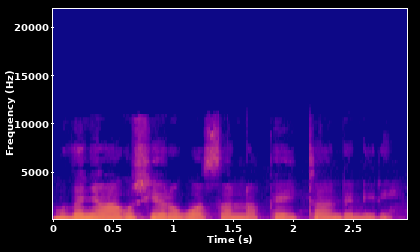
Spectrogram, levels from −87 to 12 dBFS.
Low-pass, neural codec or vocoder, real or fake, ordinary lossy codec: 10.8 kHz; none; real; AAC, 32 kbps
